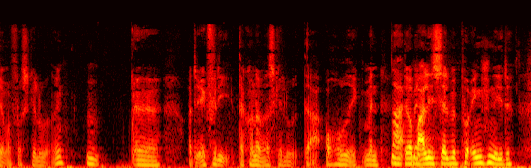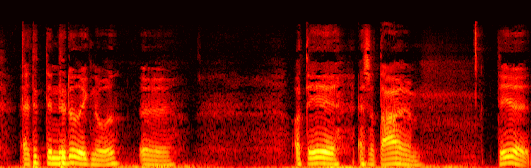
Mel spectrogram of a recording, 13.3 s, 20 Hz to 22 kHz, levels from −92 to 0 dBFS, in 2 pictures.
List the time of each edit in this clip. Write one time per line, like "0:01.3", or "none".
none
